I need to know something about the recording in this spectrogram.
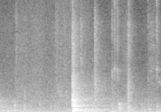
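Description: A finger clicks an elevator button.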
